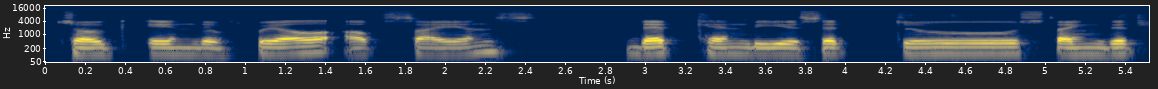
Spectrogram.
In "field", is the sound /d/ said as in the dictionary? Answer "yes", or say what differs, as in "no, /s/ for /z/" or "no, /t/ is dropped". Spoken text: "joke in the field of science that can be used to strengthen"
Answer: no, /d/ is dropped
